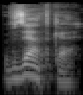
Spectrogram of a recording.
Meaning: 1. bribe, graft, palm-oil 2. trick
- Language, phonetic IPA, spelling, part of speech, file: Russian, [ˈvzʲatkə], взятка, noun, Ru-взятка.ogg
